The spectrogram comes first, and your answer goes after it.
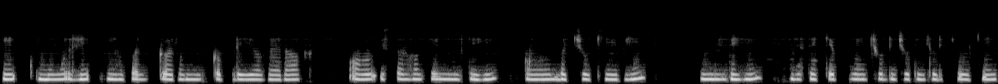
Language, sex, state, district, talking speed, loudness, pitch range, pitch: Hindi, female, Uttar Pradesh, Jyotiba Phule Nagar, 155 wpm, -19 LUFS, 230-240 Hz, 235 Hz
